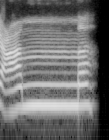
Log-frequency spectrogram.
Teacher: آواز جائے گی اور تھوڑی دیر ٹھہرے گی، ایک الف کی مقدار کے برابر آواز ٹھہرے گی. یہ اس غنے کی بات ہو رہی ہے جو ایک الف کے برابر مقدار ٹھہرے گی. · آواز کو ناک میں لے کے گئے، خیشوم میں لے کے گئے. ٹھیک ہے، عم آواز جائے گی اور تھوڑی دیر ٹھہرے گی، ایک الف کی مقدار کے برابر آواز ٹھہرے گی. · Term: غنہ, میم مشدد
